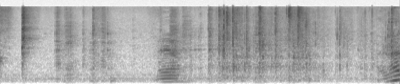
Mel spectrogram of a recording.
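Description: Foil snack bag crinkling and crackling as it is picked up and handled, a dense run of crackles in the second half.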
